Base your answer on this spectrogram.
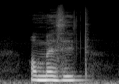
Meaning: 1. to restrict, to limit 2. to be confined, to be restricted, to be limited
- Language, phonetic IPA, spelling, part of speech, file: Czech, [ˈomɛzɪt], omezit, verb, Cs-omezit.ogg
